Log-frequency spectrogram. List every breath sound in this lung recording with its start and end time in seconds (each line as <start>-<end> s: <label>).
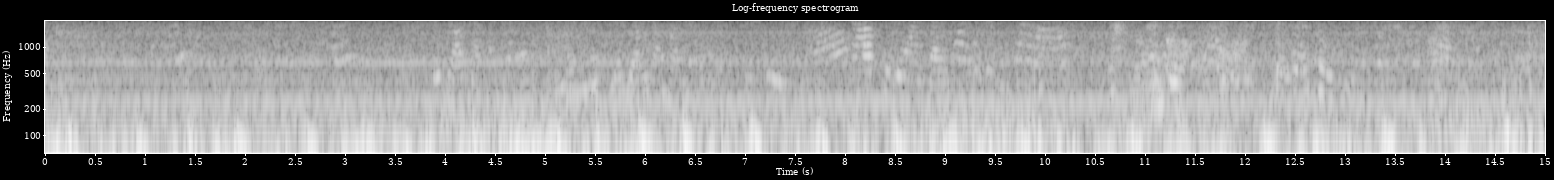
3.88-5.28 s: inhalation
8.52-9.93 s: inhalation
